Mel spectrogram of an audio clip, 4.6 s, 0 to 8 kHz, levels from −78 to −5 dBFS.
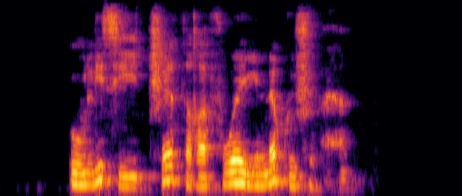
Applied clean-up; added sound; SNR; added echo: none; none; none; none.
